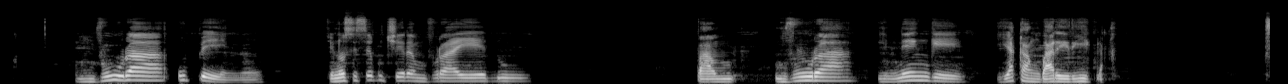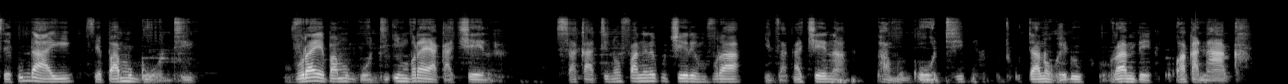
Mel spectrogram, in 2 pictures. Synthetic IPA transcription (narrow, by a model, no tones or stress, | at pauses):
ɱvuɾaupeɲu | tino̞sisekut͡ʃe̞ɾeɱvuɾaje̞ɗu | pa | ɱvuɾa | ine̞ŋɡe̞ | jakaŋɡwaɾirika | se̞kuɗaise̞pamuɡʱo̞ːdʱi | ɱvuɾaje̞pamuɡʱo̞dʱiʔiɱvuɾajakat͡ʃe̞ːna | sakatino̞fanirekut͡ʃe̞ɾeɱvuɾa | jed͡zakat͡ʃe̞na | pamuɡʱo̞dʱikutiutano̞ɦwe̞ɗuɦṵɾambe̞ɦwakana̰ːkḁ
